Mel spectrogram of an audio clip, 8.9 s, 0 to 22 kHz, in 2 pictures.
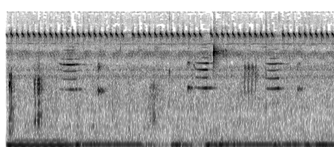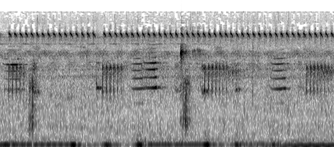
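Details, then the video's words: Common tree frog (Polypedates cf. leucomystax) beside an ornamental garden pond near Mae Wong National Park, Thailand, evening of 29 July 2018; short clicking, rattling bursts every second or two under a steady high insect whine. "Common Tree frog"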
